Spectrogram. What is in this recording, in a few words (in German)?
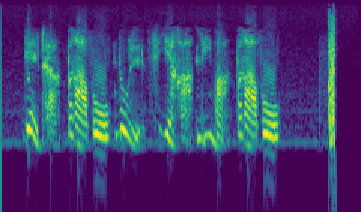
Sprachausgabe; DB0SLB; Relaisfunkstellenverbund DB0SLB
